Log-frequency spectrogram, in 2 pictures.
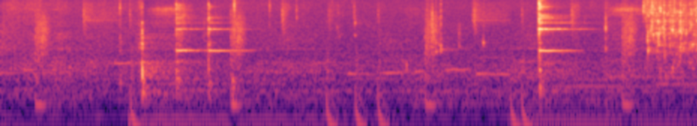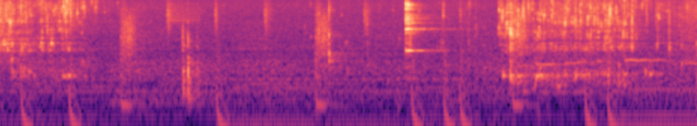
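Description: Apple juice pours into a glass for a smoked cinnamon cocktail, heard close up as a series of short liquid splashes and trickles with light glass clinks between them and no talking.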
